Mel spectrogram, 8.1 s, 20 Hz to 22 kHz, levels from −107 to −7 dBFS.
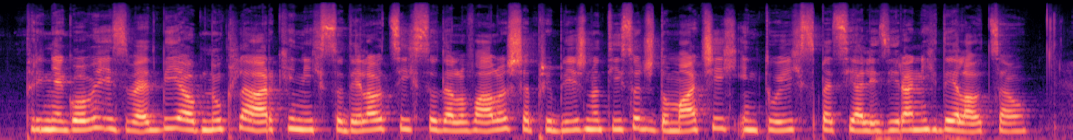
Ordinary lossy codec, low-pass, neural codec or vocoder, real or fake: none; 19.8 kHz; vocoder, 44.1 kHz, 128 mel bands every 512 samples, BigVGAN v2; fake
